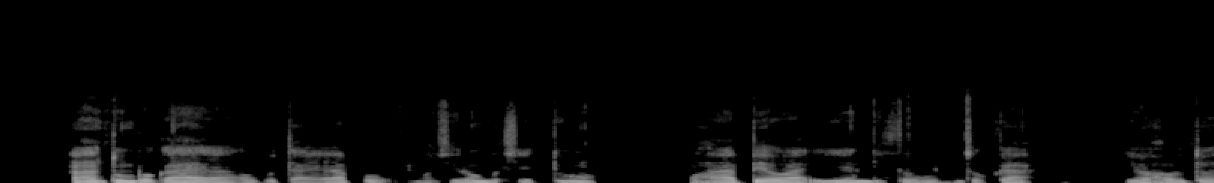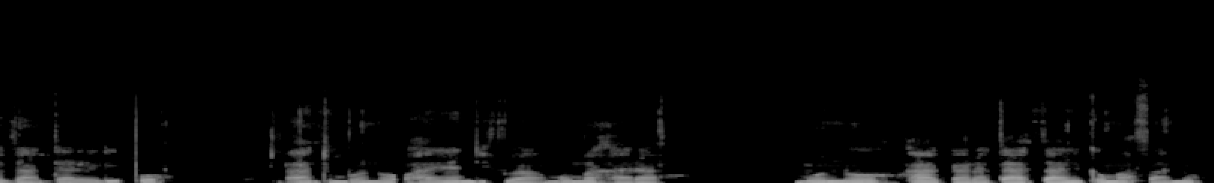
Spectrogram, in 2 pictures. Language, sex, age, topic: Oshiwambo, male, 18-24, agriculture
